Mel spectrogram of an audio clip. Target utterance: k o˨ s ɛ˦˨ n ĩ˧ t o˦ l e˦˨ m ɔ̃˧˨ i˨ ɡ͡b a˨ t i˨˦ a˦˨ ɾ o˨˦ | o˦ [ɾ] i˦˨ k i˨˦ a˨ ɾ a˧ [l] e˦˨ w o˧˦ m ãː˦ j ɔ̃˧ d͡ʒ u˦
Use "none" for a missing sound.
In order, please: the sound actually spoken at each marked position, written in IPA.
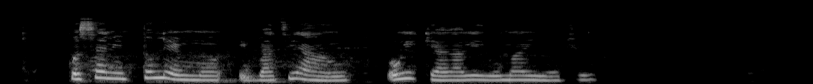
ɾ, ɾ

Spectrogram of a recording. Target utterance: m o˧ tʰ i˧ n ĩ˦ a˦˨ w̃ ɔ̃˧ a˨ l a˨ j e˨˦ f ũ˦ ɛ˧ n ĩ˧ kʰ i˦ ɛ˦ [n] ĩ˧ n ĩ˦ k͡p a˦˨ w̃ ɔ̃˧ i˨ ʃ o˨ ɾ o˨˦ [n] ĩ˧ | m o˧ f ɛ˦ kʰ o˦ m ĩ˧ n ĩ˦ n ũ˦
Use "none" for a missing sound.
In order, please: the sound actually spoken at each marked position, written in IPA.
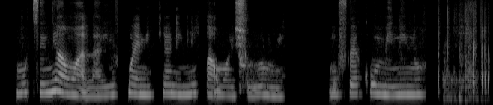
n, m

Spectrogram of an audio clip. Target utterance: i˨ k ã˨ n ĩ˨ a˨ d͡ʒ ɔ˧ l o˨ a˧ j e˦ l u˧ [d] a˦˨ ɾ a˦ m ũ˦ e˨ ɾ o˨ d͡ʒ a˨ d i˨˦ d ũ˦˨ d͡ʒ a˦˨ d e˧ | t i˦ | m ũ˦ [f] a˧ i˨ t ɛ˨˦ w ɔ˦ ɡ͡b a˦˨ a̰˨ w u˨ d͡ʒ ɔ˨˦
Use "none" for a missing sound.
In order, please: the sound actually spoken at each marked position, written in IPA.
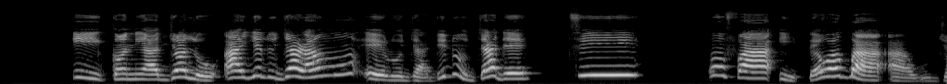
d͡ʒ, f

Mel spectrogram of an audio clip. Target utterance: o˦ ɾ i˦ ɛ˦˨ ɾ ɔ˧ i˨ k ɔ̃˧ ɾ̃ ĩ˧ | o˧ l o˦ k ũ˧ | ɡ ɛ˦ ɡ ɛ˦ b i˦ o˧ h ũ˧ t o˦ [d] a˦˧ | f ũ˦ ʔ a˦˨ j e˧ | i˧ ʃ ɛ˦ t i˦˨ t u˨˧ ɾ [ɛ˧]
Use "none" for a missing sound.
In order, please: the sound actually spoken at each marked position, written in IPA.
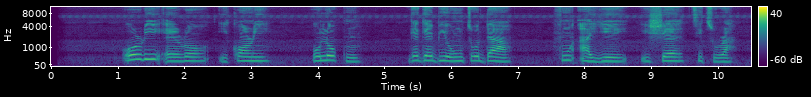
d, a˧

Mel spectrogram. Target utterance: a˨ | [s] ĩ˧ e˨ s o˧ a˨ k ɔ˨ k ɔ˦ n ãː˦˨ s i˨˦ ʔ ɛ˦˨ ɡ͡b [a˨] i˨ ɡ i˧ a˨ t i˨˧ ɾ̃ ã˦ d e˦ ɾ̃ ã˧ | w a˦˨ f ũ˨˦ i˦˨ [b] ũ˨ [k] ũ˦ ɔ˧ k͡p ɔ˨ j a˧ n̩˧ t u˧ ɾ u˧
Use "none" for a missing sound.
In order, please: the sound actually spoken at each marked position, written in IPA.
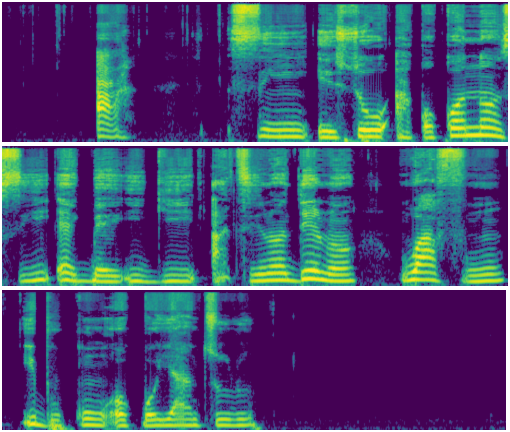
s, ɛ˨, b, k

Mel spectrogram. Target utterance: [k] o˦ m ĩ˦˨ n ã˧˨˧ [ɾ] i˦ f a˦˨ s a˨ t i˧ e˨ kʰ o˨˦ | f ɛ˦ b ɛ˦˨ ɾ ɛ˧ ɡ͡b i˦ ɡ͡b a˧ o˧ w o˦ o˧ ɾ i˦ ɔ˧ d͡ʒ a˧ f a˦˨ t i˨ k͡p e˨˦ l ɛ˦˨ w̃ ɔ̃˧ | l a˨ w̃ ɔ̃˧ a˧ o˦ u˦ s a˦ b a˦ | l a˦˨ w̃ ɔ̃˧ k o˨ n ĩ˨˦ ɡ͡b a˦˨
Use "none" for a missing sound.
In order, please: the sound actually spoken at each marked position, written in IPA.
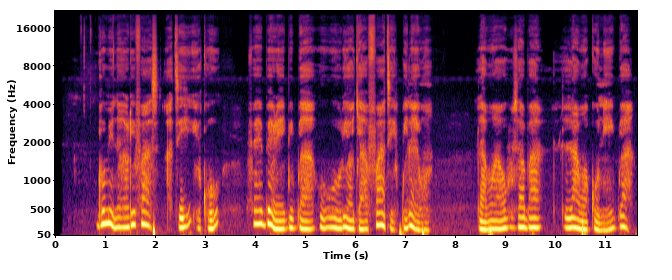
ɡ, ɾ

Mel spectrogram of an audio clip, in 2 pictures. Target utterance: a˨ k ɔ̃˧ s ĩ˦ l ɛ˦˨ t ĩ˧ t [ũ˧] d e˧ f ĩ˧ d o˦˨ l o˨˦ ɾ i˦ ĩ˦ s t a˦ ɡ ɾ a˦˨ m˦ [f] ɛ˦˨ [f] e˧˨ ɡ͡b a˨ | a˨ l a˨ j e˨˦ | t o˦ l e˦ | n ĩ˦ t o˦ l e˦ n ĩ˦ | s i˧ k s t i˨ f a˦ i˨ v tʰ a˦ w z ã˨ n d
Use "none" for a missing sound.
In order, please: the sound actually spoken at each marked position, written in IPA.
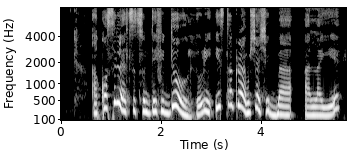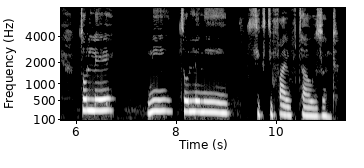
ũ˧, ʃ, ʃ

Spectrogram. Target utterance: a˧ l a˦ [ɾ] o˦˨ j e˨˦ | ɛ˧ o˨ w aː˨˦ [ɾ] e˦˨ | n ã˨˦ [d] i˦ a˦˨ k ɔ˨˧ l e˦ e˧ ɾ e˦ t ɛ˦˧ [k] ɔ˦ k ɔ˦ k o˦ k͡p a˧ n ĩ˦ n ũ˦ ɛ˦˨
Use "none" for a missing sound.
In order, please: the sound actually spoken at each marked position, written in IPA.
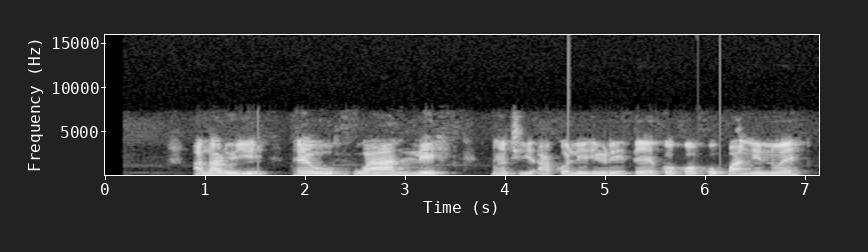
ɾ, l, t, k

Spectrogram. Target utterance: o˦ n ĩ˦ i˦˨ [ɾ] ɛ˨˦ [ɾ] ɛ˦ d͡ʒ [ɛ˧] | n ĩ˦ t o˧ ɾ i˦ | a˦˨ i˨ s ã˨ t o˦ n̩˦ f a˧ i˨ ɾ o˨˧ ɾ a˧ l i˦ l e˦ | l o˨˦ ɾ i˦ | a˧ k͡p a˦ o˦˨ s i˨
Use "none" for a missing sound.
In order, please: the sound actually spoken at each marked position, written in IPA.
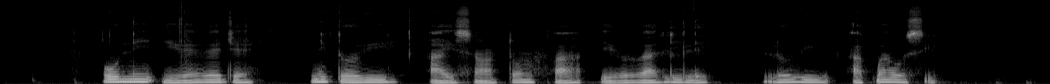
ɾ, ɾ, ɛ˧

